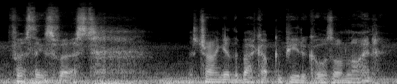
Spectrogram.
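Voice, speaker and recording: A man playing a wry, steady starship engineering officer in a sci-fi audio drama. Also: sits low, moderate pace, over loud music, close to an everyday voice. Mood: steady, businesslike.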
